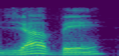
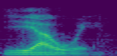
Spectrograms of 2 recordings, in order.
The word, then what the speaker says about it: Yahweh: Y los judíos askenazi pronuncian el nombre Yahvé, cambiando la Vav en un consonante, pero se pronuncia como lo hacen los judíos sefarditas, los judíos españoles, cuya pronunciación es reconocida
